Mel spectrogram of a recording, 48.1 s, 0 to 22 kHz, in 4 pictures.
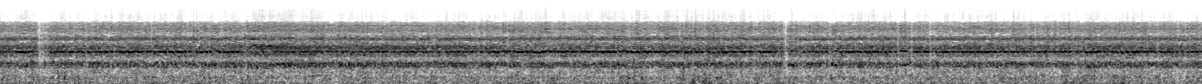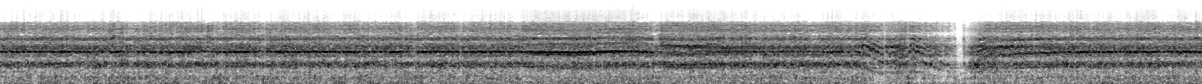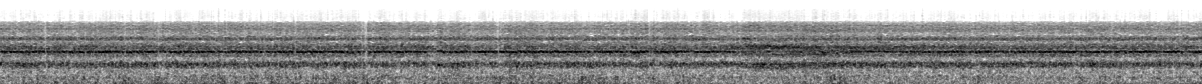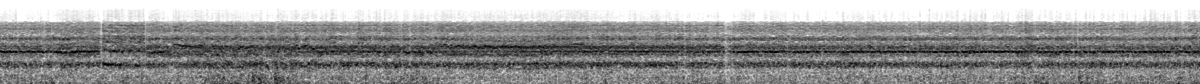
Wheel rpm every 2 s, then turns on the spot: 230, 230, 230, 230, 230, 230, 240, 230, 230, 220, 150, 210, 230, 230, 230, 230, 230, 230, 230, 220, 220, 230, 230, 230.
none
